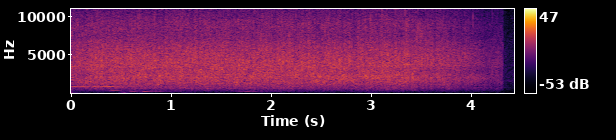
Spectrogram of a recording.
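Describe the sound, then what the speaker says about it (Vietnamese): A big round of applause from a studio audience greeting a guest on a Vietnamese show, loud and steady throughout before cutting off abruptly at the end. "xin quý vị hãy cùng dành một tràng pháo tay thật lớn để chào đón nhân vật của chúng ta"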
